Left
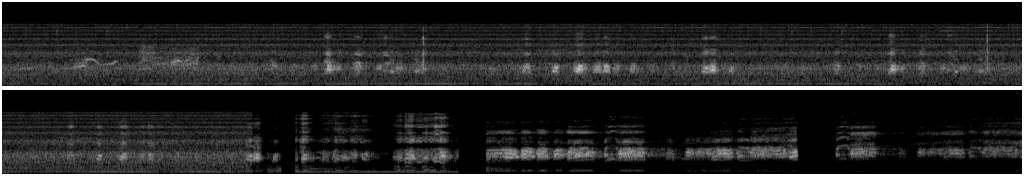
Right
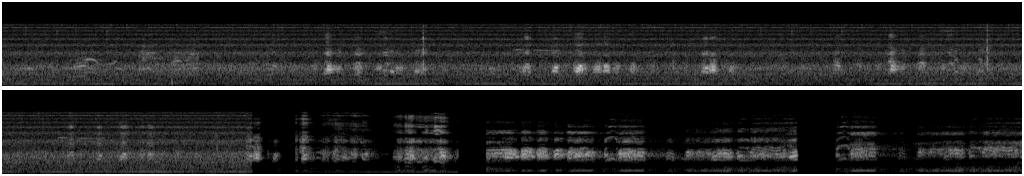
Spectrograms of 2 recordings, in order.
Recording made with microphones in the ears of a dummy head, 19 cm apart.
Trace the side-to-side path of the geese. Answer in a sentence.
In this clip you hear the geese go left and come back.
